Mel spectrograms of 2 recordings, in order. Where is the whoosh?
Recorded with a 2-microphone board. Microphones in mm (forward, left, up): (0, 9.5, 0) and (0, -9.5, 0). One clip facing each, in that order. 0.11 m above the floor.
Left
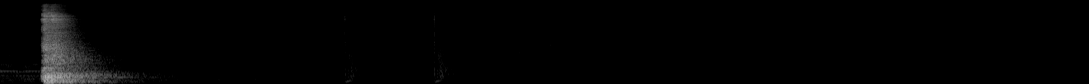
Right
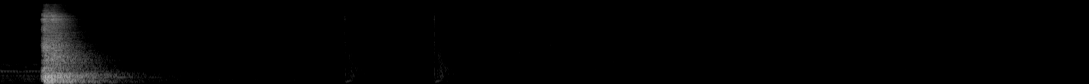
10° right (ahead or behind), 1.1 m.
